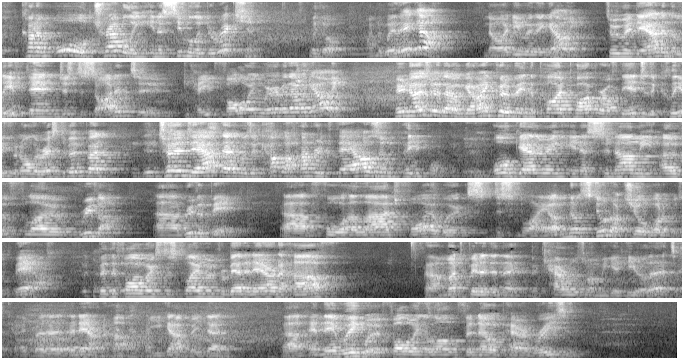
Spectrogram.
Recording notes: This sermon was preached on the 3rd of September 2023 at all services of Helensburgh and Stanwell Park Anglican Church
